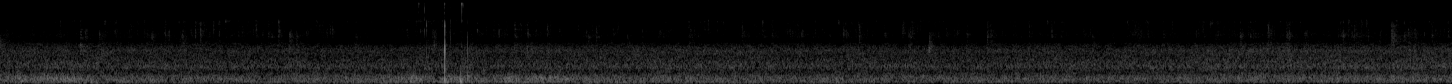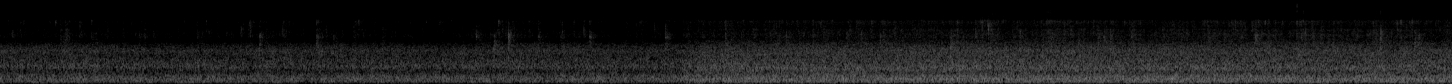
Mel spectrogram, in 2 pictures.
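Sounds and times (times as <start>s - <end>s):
rain on a roof: 0.0s - 29.0s.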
